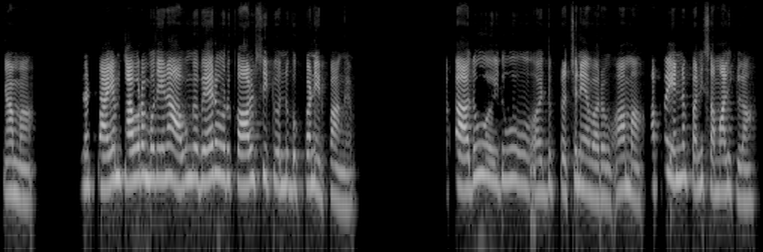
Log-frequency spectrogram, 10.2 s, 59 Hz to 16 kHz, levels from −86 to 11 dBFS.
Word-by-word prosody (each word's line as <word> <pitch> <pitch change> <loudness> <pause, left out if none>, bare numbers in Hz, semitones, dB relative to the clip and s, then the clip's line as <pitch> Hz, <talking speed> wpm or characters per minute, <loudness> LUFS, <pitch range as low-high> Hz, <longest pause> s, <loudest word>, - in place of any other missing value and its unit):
ஆமா. 200 -4 -2 0.7
இல்ல 255 0 -4 0.2
டைம் 260 +5 +6
தவறும்போது 300 +2 +4
ஏன்னா 310 +1 +4
அவங்க 295 +4 -2
வேற 300 +3 +5
ஒரு 295 -1 -3
கால்ஷீட் 275 +2 +2
வந்து 260 0 -4
புக் 255 0 -11
பண்ணியிருப்பாங்க. 220 -8 -1 1.3
அப்ப - - -8
அதுவும் 305 +3 -3
இதுவும் 285 0 -7 0.3
எது 225 +3 -10
பிரச்சனையா 240 +1 0
வரவும் 200 -1 -7
ஆமா 225 -5 -2 0.2
அப்ப 255 +5 -27
என்ன 295 +2 0
பண்ணி 245 +2 -2
சமாளிக்கலாம்? 225 -5 -2
260 Hz, 135 wpm, -22 LUFS, 225-295 Hz, 1.3 s, டைம்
